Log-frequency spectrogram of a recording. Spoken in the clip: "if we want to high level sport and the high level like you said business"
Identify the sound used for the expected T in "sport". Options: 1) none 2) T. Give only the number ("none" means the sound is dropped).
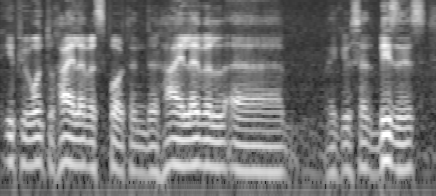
2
